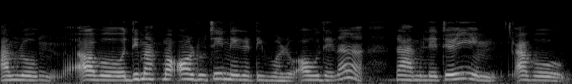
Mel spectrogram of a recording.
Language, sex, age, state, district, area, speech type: Nepali, female, 18-30, West Bengal, Darjeeling, rural, spontaneous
